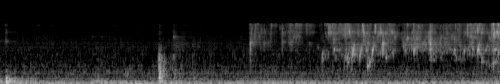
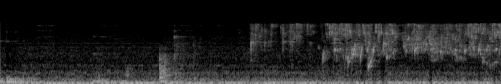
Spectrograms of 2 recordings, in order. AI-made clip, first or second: first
